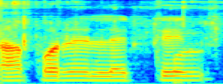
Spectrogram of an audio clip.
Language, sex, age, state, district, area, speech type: Odia, male, 18-30, Odisha, Malkangiri, urban, spontaneous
